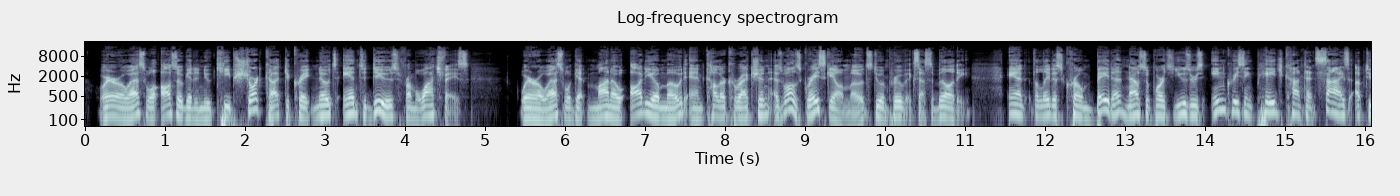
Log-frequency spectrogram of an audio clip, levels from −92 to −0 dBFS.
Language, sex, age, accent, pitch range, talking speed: English, male, 30-49, American, 115-150 Hz, 185 wpm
